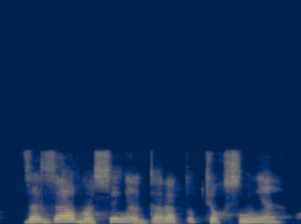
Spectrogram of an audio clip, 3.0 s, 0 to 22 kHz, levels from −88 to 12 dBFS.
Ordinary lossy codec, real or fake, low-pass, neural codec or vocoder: MP3, 64 kbps; fake; 7.2 kHz; codec, 32 kHz, 1.9 kbps, SNAC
